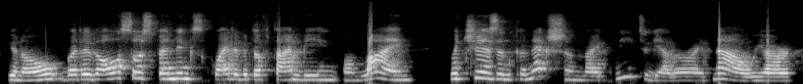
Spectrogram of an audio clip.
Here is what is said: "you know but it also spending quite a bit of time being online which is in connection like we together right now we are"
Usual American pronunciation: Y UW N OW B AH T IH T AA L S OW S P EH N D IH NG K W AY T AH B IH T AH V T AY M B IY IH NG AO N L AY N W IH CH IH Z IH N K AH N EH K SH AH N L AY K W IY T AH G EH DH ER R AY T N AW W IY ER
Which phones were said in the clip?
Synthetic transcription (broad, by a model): Y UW N OW B AH T IH T AA L S OW S P EH N D IH NG K W AY T AH B IH T AH V T AY M B IY IH NG AO N L AY N W IH CH IH Z IH N K AH N EH K SH AH N L AY K W IY T AH G EH DH ER R AY T N AW W IY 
